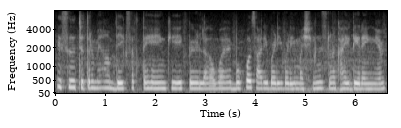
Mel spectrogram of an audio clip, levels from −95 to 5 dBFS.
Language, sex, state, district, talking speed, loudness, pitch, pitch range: Hindi, female, Punjab, Fazilka, 200 wpm, -17 LUFS, 205 Hz, 200-215 Hz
